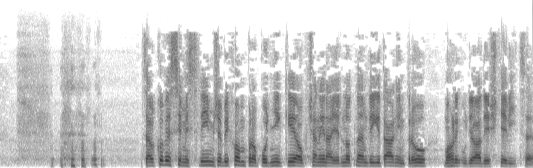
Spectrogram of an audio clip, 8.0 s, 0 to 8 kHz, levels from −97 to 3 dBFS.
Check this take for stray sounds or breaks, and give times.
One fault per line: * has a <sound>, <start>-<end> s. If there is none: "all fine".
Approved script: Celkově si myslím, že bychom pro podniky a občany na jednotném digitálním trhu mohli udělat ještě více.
* has a laugh, 0.3-1.6 s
